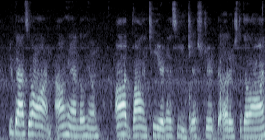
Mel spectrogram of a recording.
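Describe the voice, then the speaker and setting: This woman's voice is somewhat breathy. She talks at a moderate pace. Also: medium pitch for a woman. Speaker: fan fiction reader. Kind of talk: reading aloud. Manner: halting, stumbles on words.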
